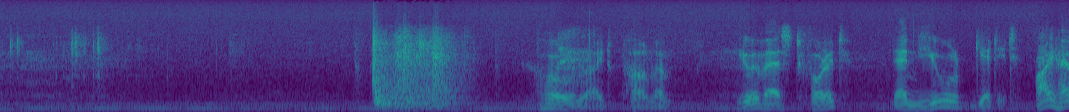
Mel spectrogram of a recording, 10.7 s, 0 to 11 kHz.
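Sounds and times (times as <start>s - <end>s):
heavy jail door slamming shut: 3.7s - 4.8s
speech: 5.8s - 6.8s, 7.4s - 10.6s.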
